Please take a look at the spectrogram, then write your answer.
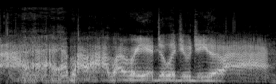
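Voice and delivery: hammed-up demon wail, rushed words. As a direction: howl like a demon, gabbling the middle. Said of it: "That's my demon voice".

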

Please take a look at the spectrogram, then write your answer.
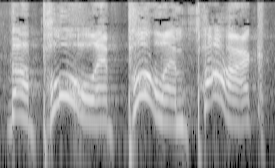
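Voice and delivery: slow, popping P's in "pool", "Pullen" and "Park"; accentuated P's. Retold or imitated. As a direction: hit each P hard in "pool", "Pullen", "Park", drawing the words out. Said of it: "they accentuate those P's".

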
